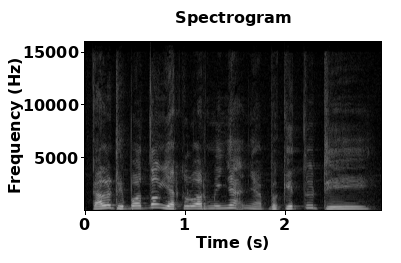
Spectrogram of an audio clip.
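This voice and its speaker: A man's voice: sits high, brisk. A man with a Javanese accent giving a live workshop lecture to farmers, joking and quizzing his audience as he goes. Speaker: livestock trainer.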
